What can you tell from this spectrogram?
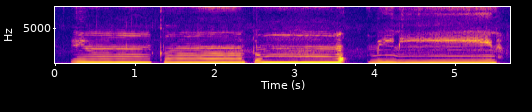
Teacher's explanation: ان کنتم مؤمنین، میم مشدد ناک میں آواز لے کر جائیں گے اور یہاں پہ میم کا میم میں ادغام ہو رہا ہے، یعنی پہلے والی میم کو ہم نے دوسرے میم کے ساتھ داخل کیا، حمزہ پہ جھٹکا دیں گے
